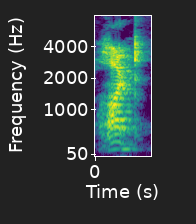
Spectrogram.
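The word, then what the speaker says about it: what: शुरू हो, है ना, यदि कोई सेंटेंस W से शुरू हो और W के तुरंत बाद जो है क्या रहता है, H रहता है, तो W वहां पे क्या हो जाता है, साइलेंट हो जाता है ना। तो हम लोग इसको क्या बोलते हैं, इसीलिए हम लोग सुनते हैं तो हम लोग को अटपटा लगता है ना, व्हाट नहीं हॉट, है ना, वेयर नहीं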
